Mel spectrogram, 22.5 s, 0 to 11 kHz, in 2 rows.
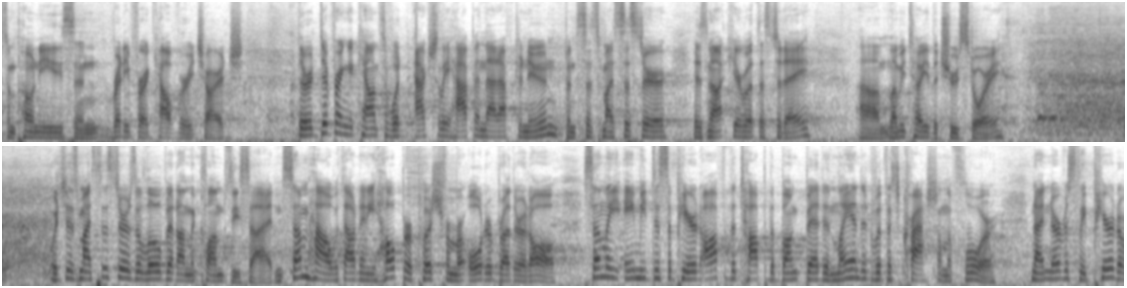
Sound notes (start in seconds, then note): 10.2 Laughter; 10.2 笑聲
